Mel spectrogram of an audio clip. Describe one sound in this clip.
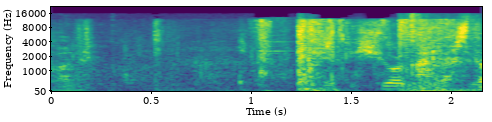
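A blade hacks into flesh with wet, heavy thuds.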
